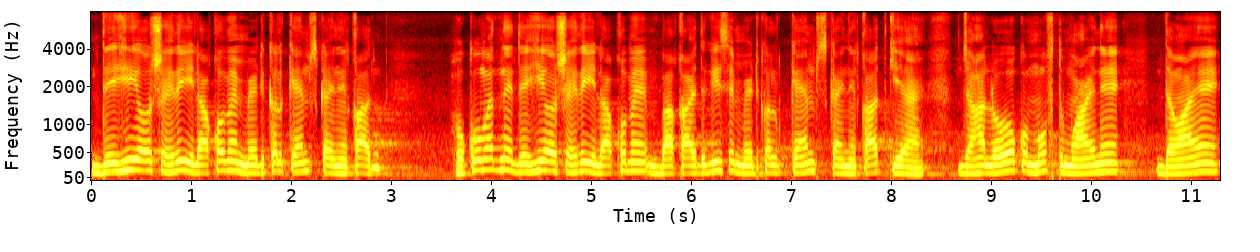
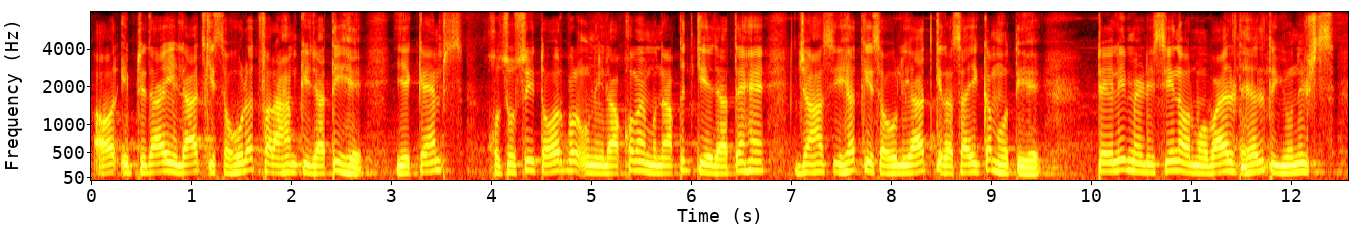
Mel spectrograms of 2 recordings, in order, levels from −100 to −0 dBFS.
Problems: constant background noise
